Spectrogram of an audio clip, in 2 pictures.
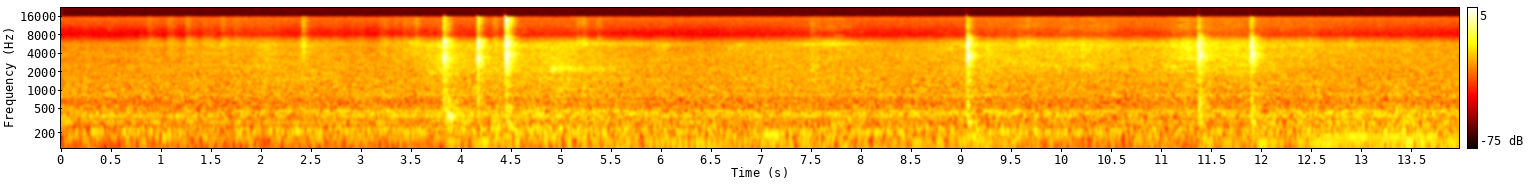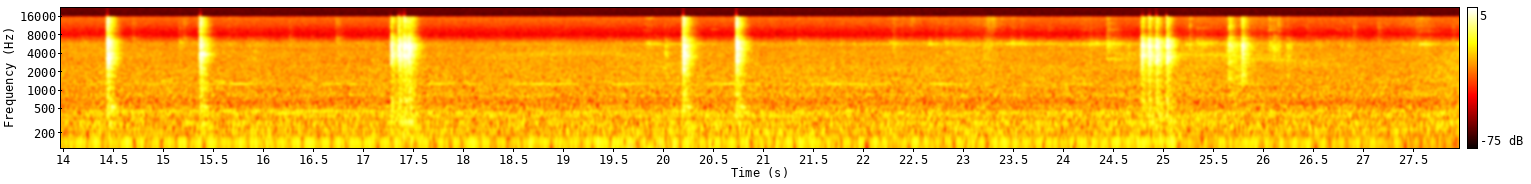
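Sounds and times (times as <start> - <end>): crane mechanical hum: 0.0 - 27.9
sharp clicks and knocks: 9.0 - 9.3, 14.4 - 14.6, 20.0 - 20.9, 24.4 - 26.4.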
